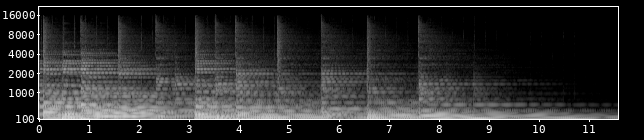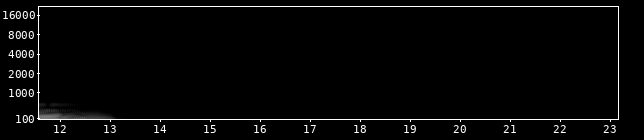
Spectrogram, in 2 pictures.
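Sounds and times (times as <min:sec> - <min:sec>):
backing track: 0:00.0 - 0:11.4.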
